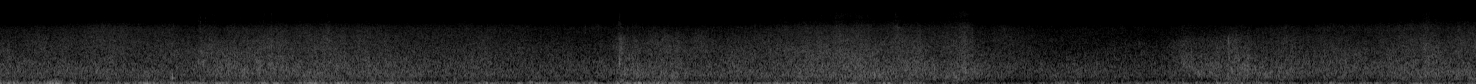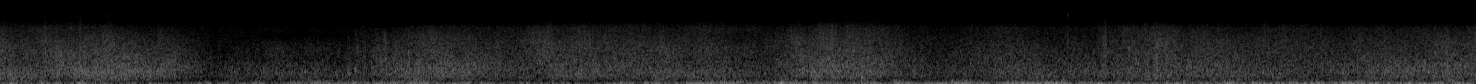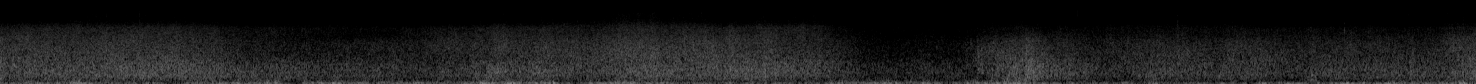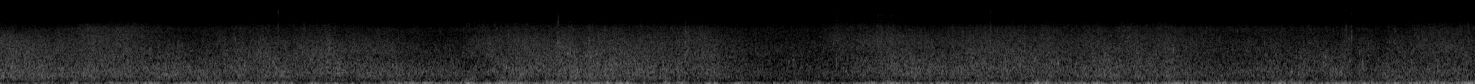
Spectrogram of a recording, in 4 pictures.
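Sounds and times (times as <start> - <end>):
ocean waves washing onto beach: 0.0 - 59.0
wind on microphone: 0.0 - 59.0.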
